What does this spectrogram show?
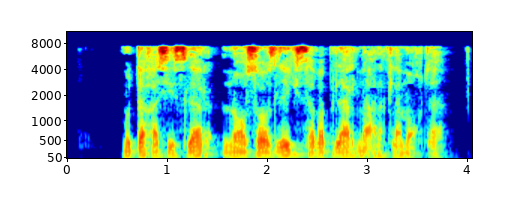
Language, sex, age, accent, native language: Uzbek, male, 18-24, Toshkent shahri, Uzbek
